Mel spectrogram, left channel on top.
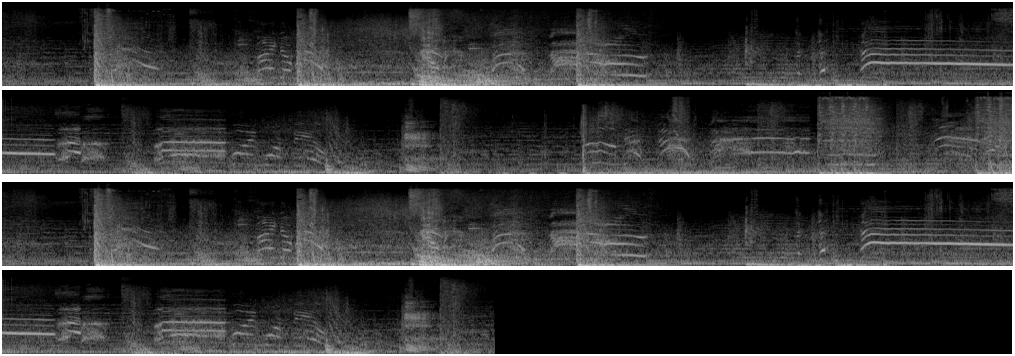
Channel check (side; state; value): right; drops out; at 15.1 s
